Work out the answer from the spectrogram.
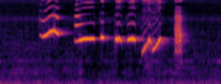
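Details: Afternoon song of an Oriental magpie-robin (kacer poci), played to draw pet birds into singing: bright high whistle, level sustained tones, twisting rising slurs, then a short rasping note.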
